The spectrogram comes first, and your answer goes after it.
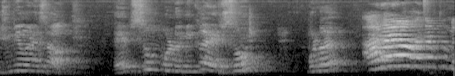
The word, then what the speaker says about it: EPSON: NK 사용 제품을 출시한 에피소드 이거 D 아니에요 에피소드 자 김지민 기자 이거 누가으로 써놨지 김지민 기자 진정하시고 에피소드가 아니라 그건 손이라고 읽는 거잖아요 그 유명한 회사 앱손 모릅니까 앱손 몰라요 알아요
